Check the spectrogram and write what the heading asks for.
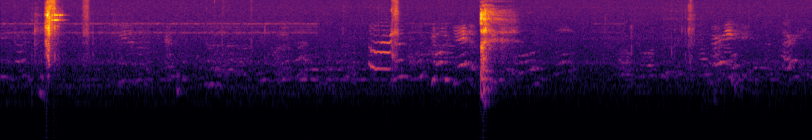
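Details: A cat sneezing: two short, sharp bursts of sneezing with soft meows between, in a quiet room.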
